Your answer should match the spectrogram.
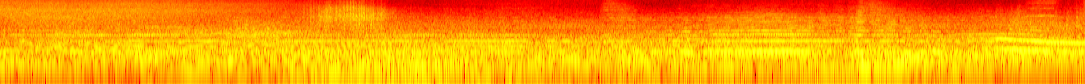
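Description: The Millennium Falcon spaceship landing on a landing platform in a Star Wars audio drama, a deep continuous engine roar with a steady hum that holds throughout.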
